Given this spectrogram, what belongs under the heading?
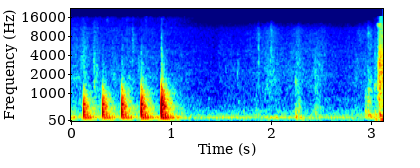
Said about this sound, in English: She knocks on a cubicle door.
